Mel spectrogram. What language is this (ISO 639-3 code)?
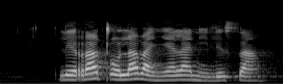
nso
